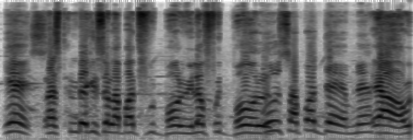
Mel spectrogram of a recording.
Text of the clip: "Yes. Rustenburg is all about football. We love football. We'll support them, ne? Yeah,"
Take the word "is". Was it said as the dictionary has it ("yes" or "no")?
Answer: no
